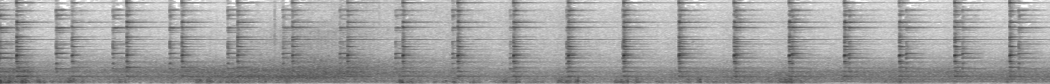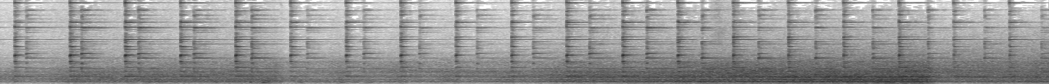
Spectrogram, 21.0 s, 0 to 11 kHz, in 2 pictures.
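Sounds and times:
level crossing bell ringing: 0.0 - 20.9.

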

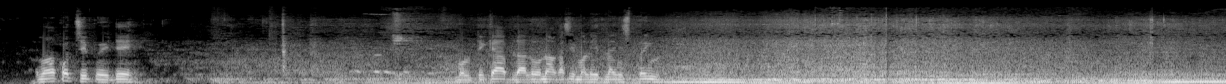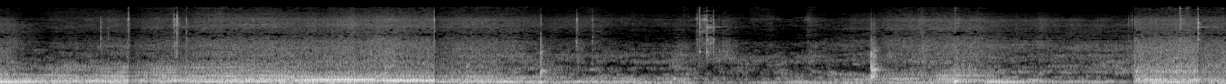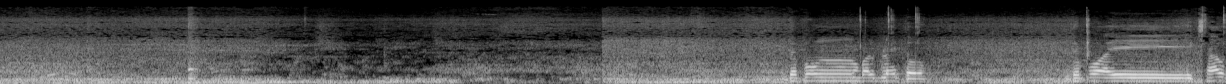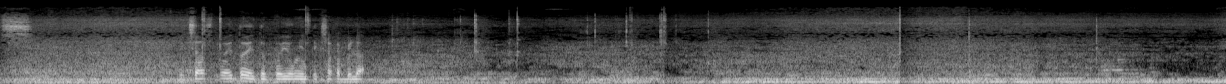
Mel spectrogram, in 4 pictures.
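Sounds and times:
vehicle engine running: 7.4 - 29.6
sharp metallic clicks: 10.5 - 14.9, 16.0 - 19.8, 22.4 - 24.8, 32.4 - 44.8.

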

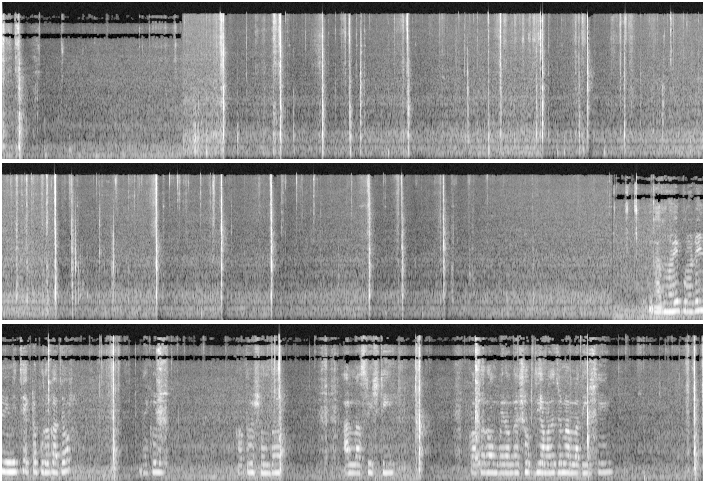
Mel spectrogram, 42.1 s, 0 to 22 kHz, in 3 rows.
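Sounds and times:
knife cutting on a board: 8.8 - 15.6.

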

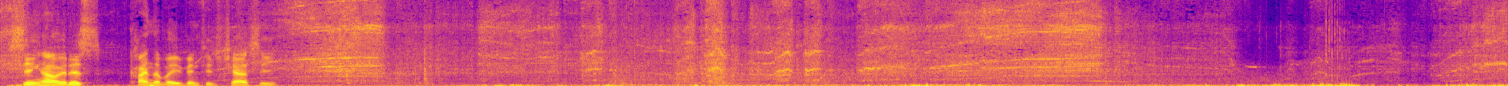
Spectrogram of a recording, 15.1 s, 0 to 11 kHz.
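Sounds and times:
electric motor whining: 0.0 - 15.0
wind rumble on microphone: 4.5 - 15.0.

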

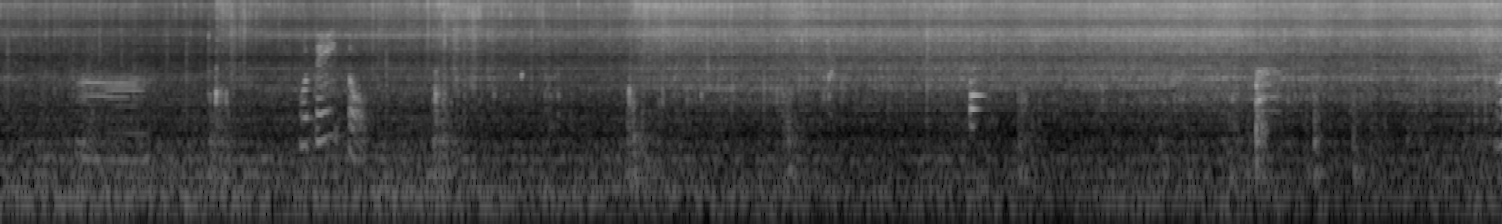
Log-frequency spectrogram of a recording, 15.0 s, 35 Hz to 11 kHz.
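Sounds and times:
oil sizzling in a frying pan: 0.0 - 15.0
metallic clink: 9.7 - 10.0.

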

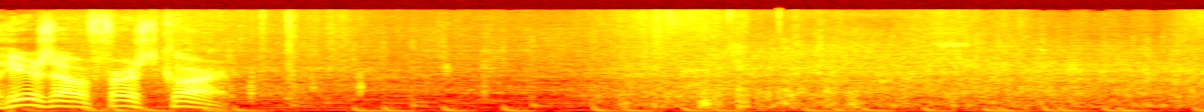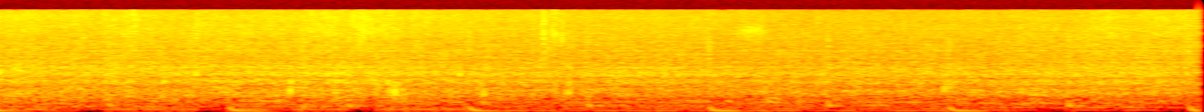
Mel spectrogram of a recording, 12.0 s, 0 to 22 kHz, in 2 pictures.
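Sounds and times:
water rushing and splashing: 0.0 - 12.0.

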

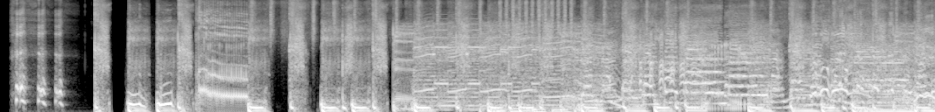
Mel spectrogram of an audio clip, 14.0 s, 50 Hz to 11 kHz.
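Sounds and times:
person beatboxing and singing: 1.4 - 6.4, 7.6 - 14.0
band with electric guitar: 6.2 - 10.6.

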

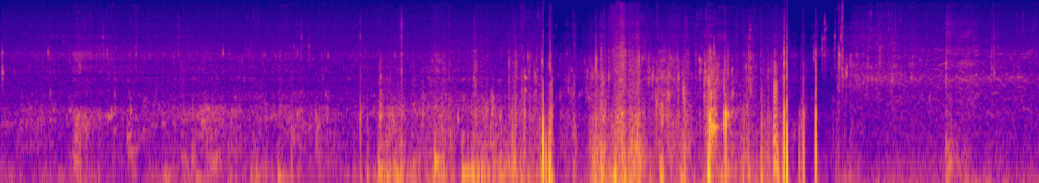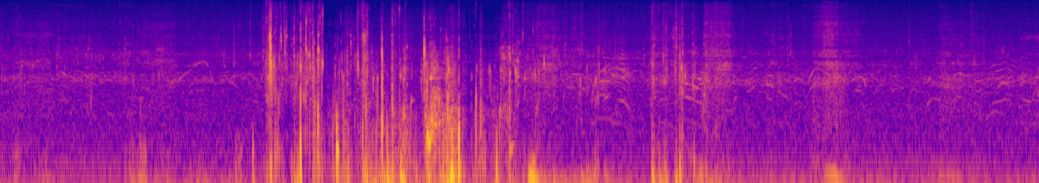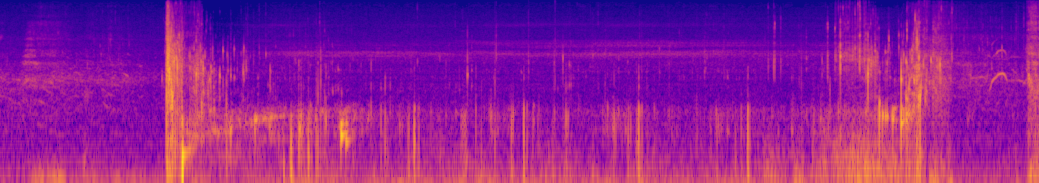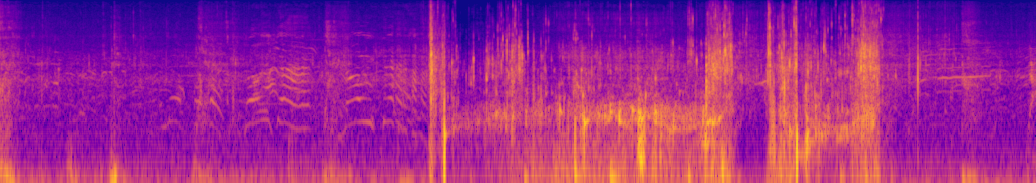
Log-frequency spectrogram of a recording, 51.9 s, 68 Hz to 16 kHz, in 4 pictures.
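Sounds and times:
muffled underwater rumble: 0.0 - 10.3, 11.1 - 51.9
water sloshing against camera: 0.0 - 51.9
waves washing over camera: 28.0 - 34.0, 41.5 - 51.9.

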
